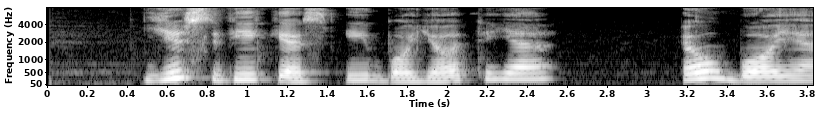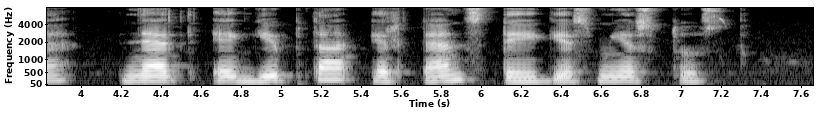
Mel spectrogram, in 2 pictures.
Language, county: Lithuanian, Marijampolė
